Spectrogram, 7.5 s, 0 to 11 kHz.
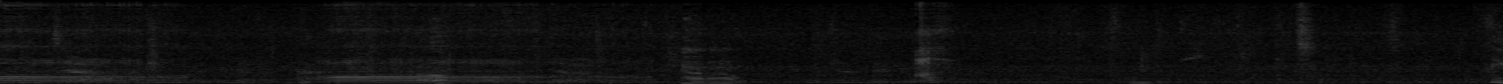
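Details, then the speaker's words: Sleeping 3-hour-old newborn boy, tired from a move, makes short squeaky, whistling snore sounds with soft snorts against low room hum; newborn snoring. "Is that a baby snore? Yeah, this is snoring."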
